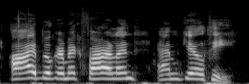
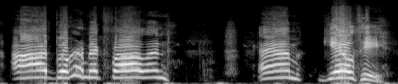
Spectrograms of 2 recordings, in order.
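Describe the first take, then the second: First: High prompt, softening at the end; upset judge prompting. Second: Oath-taking Booger. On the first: Judge giving Booger the second option, high but restrained. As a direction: offer the other plea with strained patience. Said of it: "The judge was getting upset". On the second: Booger parroting the judge, loud and overblown. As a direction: boom out every word at high pitch. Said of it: "said Booger". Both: A narrator's reading.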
